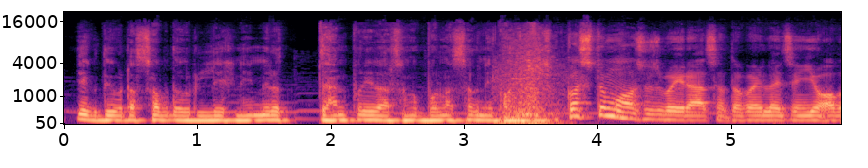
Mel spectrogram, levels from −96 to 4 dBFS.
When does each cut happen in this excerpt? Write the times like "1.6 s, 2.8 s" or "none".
3.7 s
